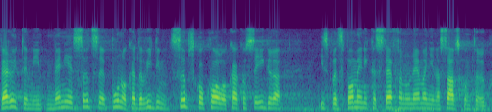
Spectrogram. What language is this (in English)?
Serbian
